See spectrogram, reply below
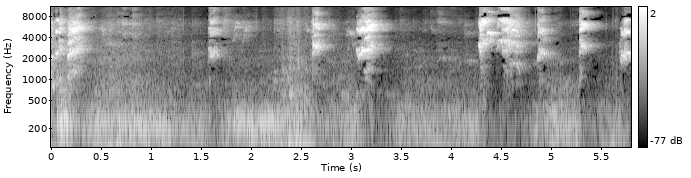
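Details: Red lory chicks giving harsh, hissing, rasping bursts, short and broadband, repeated irregularly with quiet gaps between them.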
